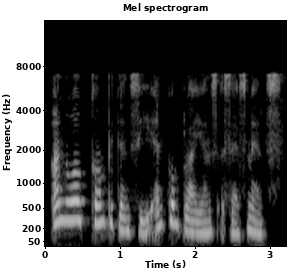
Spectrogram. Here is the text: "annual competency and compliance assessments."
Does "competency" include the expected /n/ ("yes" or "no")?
yes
